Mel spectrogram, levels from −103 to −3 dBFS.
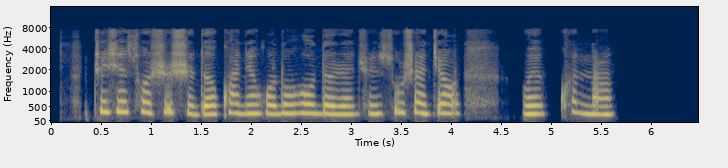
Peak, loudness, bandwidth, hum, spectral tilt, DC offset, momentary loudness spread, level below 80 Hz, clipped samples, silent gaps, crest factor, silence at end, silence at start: -10 dBFS; -25 LUFS; 7.8 kHz; none; -4 dB/octave; under 0.1%; 7 LU; -74 dBFS; under 0.1%; 5.01-5.09 s; 16 dB; 0.85 s; 0.25 s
